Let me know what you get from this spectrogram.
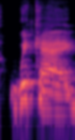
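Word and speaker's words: WCAG: So when you see that WC Abbreviation, WIKAG is like the cool in then way to pronounce that.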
